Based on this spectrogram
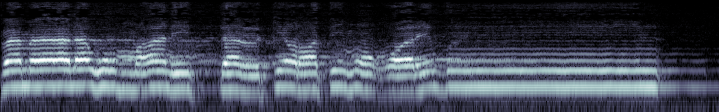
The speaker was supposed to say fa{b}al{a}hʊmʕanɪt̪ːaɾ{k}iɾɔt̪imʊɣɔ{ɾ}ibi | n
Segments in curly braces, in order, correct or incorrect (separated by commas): incorrect, correct, correct, correct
